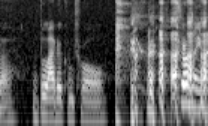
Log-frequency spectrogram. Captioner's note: laughter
